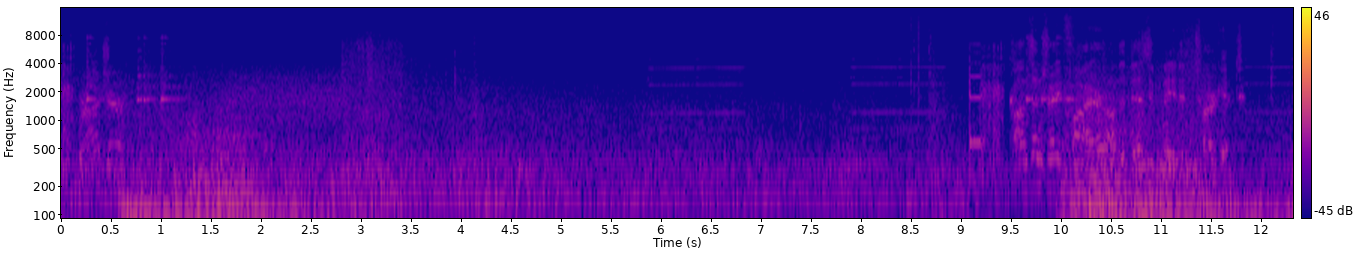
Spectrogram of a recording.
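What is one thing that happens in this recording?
Ship guns boom in heavy, rumbling blasts.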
